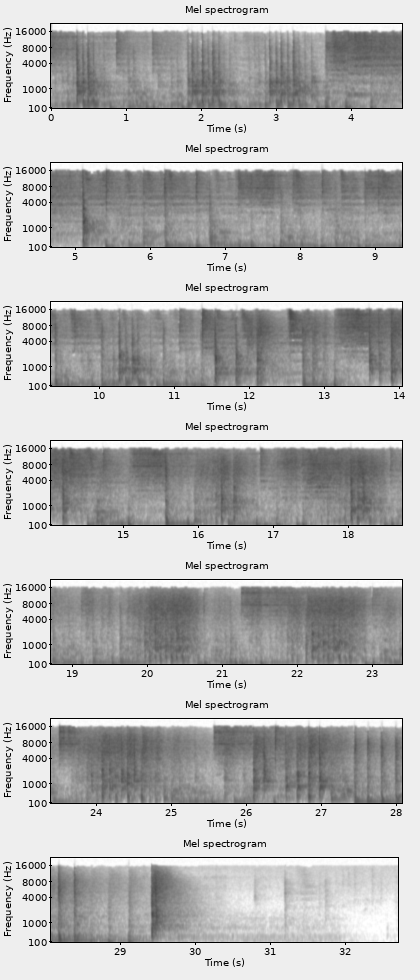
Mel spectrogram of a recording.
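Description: Jazz drum kit solo played with sticks: fast snare and tom strokes over bass drum and cymbals. It stops abruptly at the very end.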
